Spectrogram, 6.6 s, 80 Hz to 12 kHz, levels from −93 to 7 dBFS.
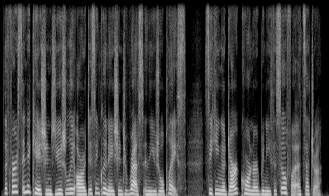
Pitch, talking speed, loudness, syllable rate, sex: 235 Hz, 190 wpm, -17 LUFS, 6.3 syllables/s, female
